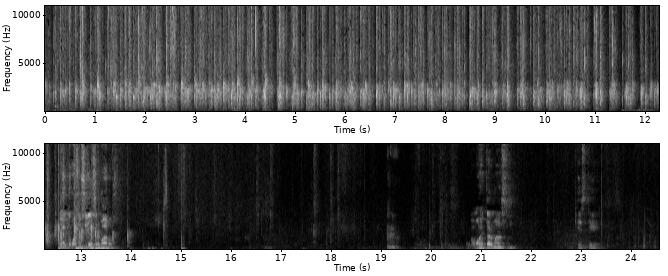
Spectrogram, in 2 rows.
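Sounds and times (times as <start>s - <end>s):
audience applause: 0.0s - 14.1s
speech: 12.8s - 13.8s, 21.1s - 21.7s.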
